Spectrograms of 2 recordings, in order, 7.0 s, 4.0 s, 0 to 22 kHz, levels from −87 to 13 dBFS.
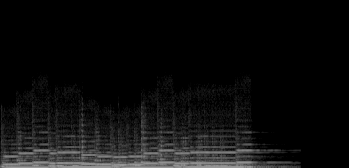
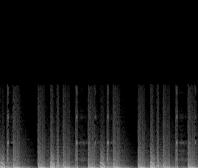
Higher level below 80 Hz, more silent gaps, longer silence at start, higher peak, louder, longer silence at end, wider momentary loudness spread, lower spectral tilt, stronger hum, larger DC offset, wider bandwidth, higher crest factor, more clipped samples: second, -76 dBFS vs -30 dBFS; neither; about the same, 0 s vs 0 s; second, -18 dBFS vs -6 dBFS; second, -30 LUFS vs -27 LUFS; first, 1.5 s vs 0 s; second, 2 LU vs 8 LU; about the same, -8.5 dB/octave vs -8 dB/octave; neither; second, under 0.1% vs 3%; second, 7.8 kHz vs 10.5 kHz; about the same, 12 dB vs 16 dB; neither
